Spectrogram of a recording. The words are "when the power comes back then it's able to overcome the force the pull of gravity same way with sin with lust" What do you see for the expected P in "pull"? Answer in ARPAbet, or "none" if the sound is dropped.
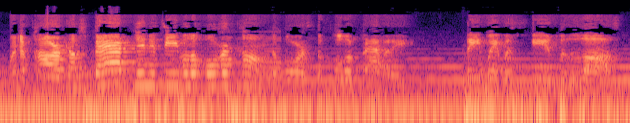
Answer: F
